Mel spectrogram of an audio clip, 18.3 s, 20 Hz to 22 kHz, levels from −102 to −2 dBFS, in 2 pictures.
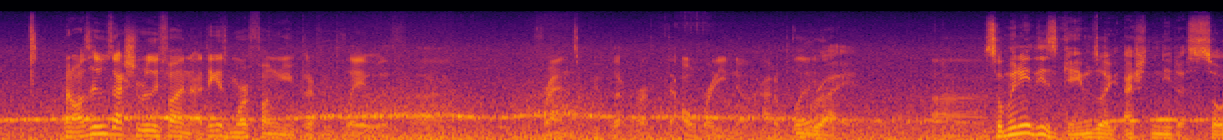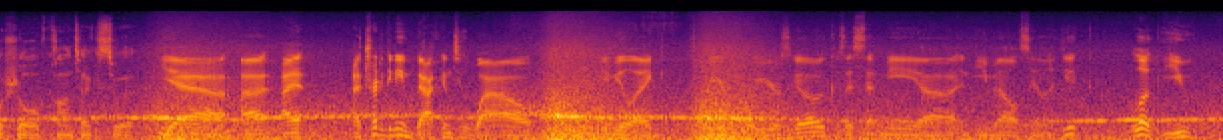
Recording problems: wind noise on the microphone; heavy; 1 dB below the speech
background chatter; faint; throughout; 3 voices, 25 dB below the speech

